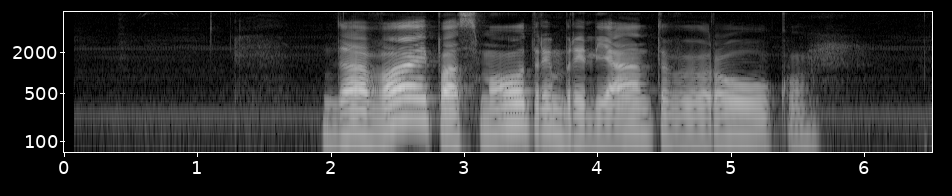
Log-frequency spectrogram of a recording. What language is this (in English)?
Russian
